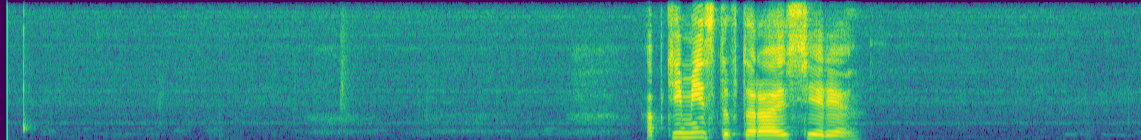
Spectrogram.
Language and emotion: Russian, neutral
